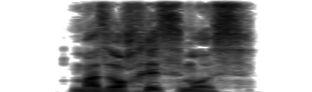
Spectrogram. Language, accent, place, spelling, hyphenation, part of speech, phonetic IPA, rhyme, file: German, Germany, Berlin, Masochismus, Ma‧so‧chis‧mus, noun, [mazoˈxɪsmʊs], -ɪsmʊs, De-Masochismus.ogg
- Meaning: 1. masochism (sexual enjoyment of receiving pain or humiliation) 2. masochism (joyful wallowing in pain or hardship)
